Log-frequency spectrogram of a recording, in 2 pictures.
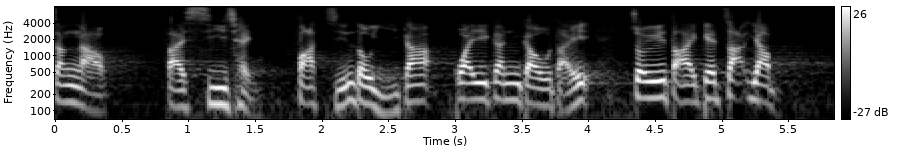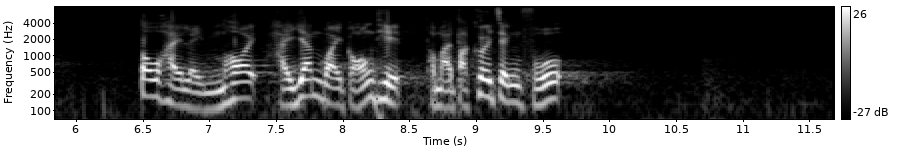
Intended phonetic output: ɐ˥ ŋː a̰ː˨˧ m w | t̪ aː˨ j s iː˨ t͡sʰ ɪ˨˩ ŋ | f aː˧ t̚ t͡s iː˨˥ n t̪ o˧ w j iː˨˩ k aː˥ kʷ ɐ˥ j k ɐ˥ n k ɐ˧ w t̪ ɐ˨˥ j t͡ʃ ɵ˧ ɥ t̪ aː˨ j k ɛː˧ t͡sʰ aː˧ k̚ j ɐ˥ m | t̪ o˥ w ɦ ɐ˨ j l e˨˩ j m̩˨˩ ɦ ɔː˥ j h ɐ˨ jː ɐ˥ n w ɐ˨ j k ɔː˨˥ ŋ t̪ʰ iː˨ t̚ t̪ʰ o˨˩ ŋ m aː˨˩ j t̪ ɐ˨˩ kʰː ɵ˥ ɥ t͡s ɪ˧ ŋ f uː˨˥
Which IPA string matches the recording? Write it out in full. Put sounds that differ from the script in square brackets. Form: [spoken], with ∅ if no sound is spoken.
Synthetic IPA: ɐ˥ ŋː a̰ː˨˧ [∅] w | t̪ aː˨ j s iː˨ t͡sʰ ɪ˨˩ ŋ | f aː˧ t̚ t͡s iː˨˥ n t̪ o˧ w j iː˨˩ k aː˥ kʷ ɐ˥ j k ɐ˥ n k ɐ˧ w t̪ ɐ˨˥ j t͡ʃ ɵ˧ ɥ t̪ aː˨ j k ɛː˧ [t͡s] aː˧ k̚ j [ɐ˨] m | t̪ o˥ w ɦ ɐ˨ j l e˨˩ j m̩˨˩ ɦ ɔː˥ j h ɐ˨ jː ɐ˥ n w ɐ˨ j k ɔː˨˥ ŋ t̪ʰ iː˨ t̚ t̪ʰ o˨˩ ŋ m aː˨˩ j t̪ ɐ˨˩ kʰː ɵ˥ ɥ t͡s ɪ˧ ŋ f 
